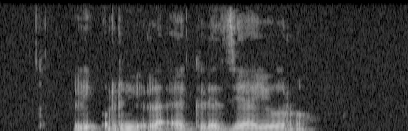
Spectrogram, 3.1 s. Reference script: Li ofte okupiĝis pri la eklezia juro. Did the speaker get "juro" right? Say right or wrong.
right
